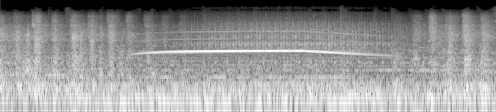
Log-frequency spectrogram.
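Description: Police car siren: one wail that rises, holds for about two seconds and falls away, over a low rumble and a steady rapid clicking.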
